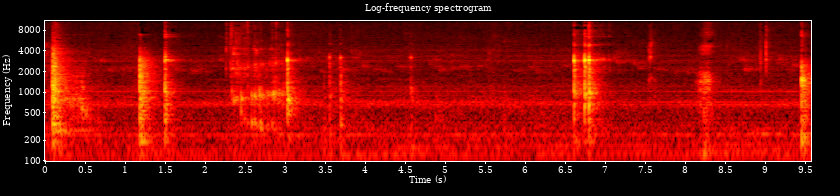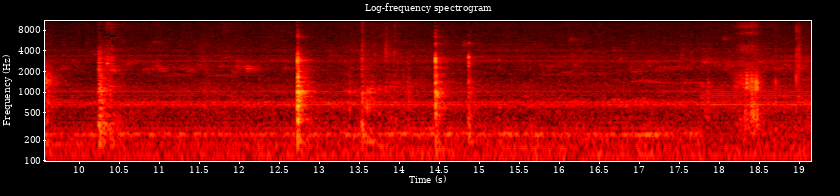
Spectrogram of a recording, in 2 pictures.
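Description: Small glass espresso cups and a tall drinking glass clinking and knocking against each other and the granite countertop, a dozen or so sharp knocks spaced a second or more apart. A faint steady hum runs underneath.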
